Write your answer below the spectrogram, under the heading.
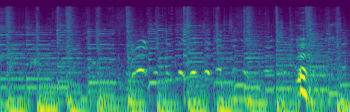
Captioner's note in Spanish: imita cacareo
